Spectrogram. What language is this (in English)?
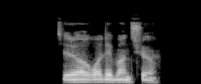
Pashto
